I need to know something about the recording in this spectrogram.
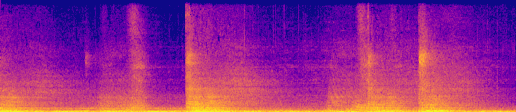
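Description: Footsteps tread on a stone floor in a large echoing space.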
